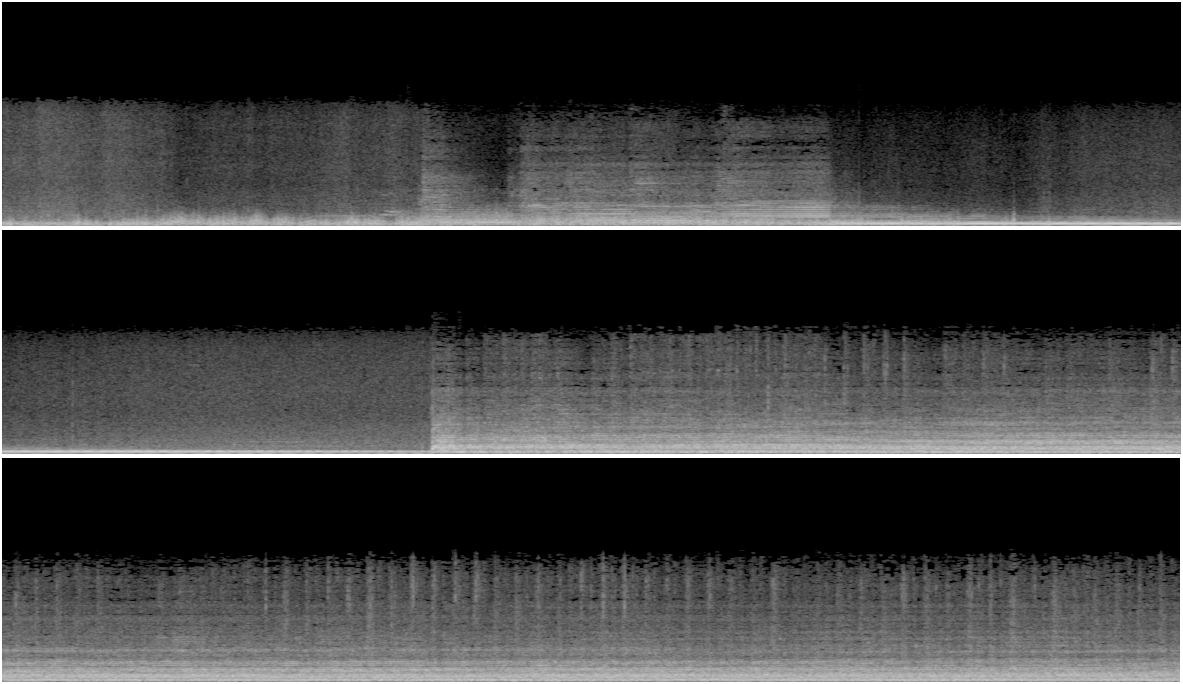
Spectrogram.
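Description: An electric guitar plays loudly through an amplifier outdoors.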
